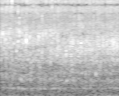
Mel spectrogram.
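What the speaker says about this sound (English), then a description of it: "it is way, way too close to my waterfall" A backyard waterfall beside a koi pond gives off a steady, even rush of splashing water with no pauses.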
